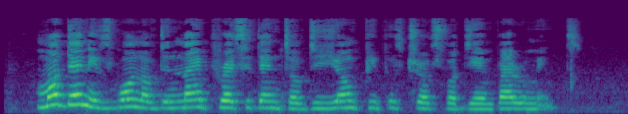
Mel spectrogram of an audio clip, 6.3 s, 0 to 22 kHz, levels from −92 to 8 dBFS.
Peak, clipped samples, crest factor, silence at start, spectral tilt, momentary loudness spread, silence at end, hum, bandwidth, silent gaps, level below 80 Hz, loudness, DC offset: -4 dBFS; under 0.1%; 20 dB; 0.35 s; -4.5 dB/octave; 16 LU; 0.55 s; none; 11.5 kHz; none; -70 dBFS; -24 LUFS; under 0.1%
